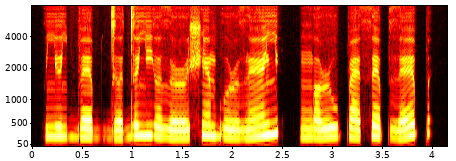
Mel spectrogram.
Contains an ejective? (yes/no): no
